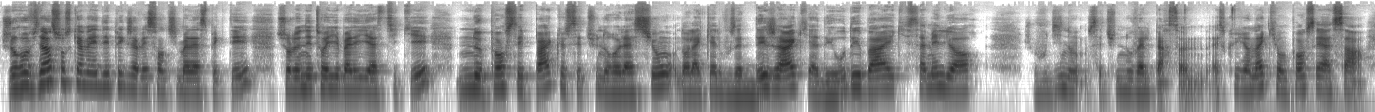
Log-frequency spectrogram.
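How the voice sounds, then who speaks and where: Chatty hoarse woman reading tarot. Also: low-pitched, a little fast. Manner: chatty and enthusiastic, laughs often. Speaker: tarot reader. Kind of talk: casual tarot reading to viewers.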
